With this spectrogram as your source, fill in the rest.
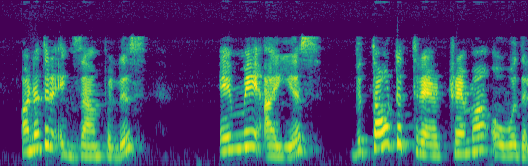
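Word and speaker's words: maïs: which means but and this is pronounced as ma is because there is a trema over the letter I and a and I has to be pronounced separately hope you understood the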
